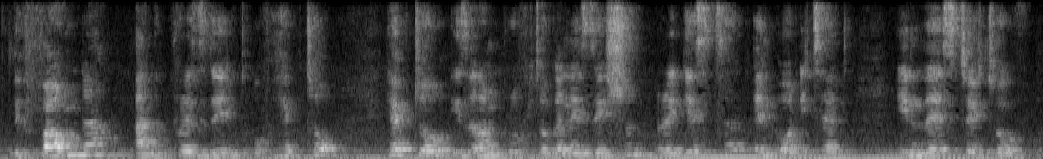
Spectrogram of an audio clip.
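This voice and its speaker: Female show host, medium pitch, polite formal delivery, echoing room with faint noise. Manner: formal, courteous, speaks in proverbs. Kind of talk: interview hosting. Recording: roomy, distant mic, faint noise.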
